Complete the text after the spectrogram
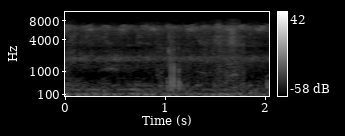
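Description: A cloth rubs and squeaks against a glass bottle.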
